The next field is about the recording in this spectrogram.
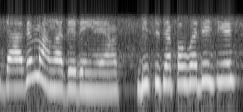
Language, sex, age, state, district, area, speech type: Hindi, female, 30-45, Uttar Pradesh, Mau, rural, conversation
